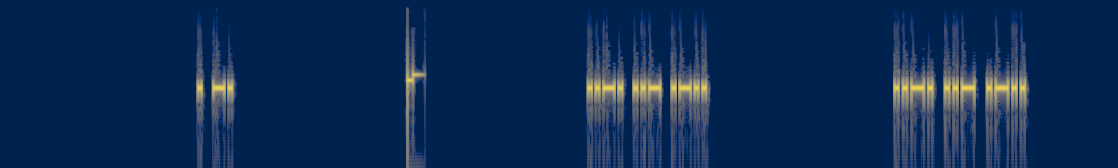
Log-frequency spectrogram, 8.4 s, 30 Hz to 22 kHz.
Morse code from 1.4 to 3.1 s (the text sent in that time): EN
